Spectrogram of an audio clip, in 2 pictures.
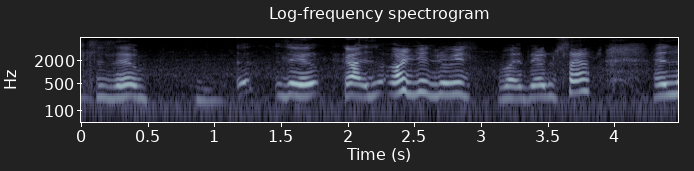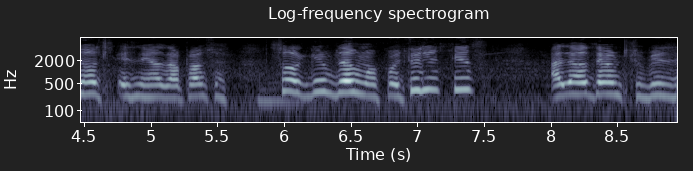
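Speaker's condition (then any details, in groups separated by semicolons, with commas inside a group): Cerebral palsy; from birth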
